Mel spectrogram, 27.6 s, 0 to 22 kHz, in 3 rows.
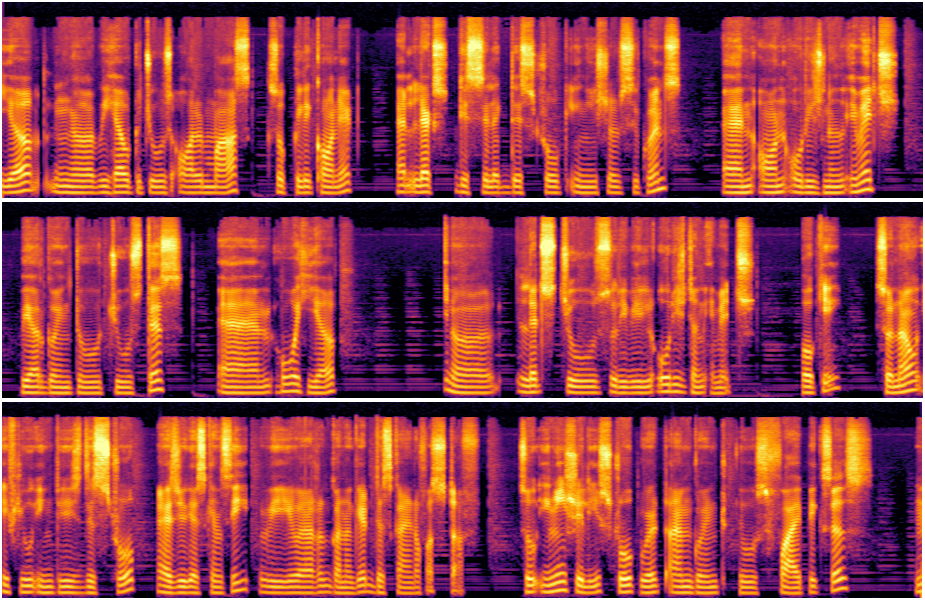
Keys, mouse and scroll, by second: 1.5 click, 5.9 click, 13.2 click, 15.8 click, 18.2-23.4 drag, 25.0 Return, 25.6 click.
